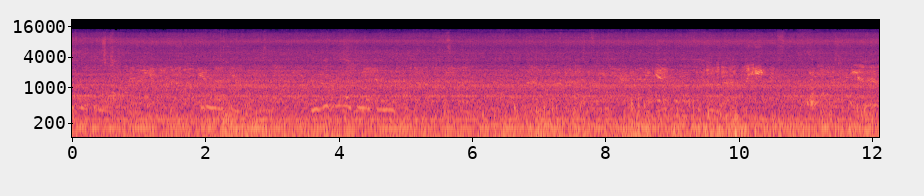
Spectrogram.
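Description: A fire engine's motor idles with a low steady rumble.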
